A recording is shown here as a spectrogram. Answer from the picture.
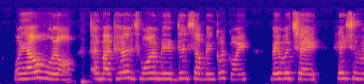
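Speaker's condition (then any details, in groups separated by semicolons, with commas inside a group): Cerebral palsy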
